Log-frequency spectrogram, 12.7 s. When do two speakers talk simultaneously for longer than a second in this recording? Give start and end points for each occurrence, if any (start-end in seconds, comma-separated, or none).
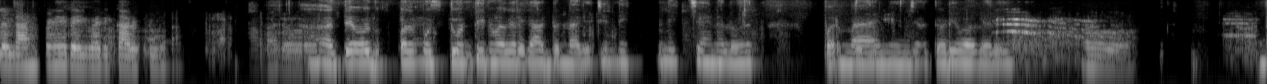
none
